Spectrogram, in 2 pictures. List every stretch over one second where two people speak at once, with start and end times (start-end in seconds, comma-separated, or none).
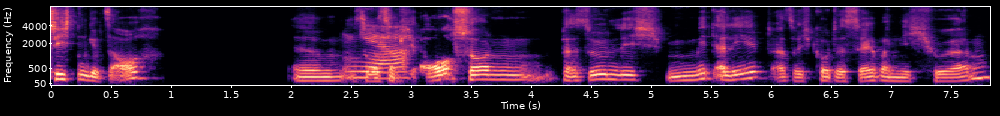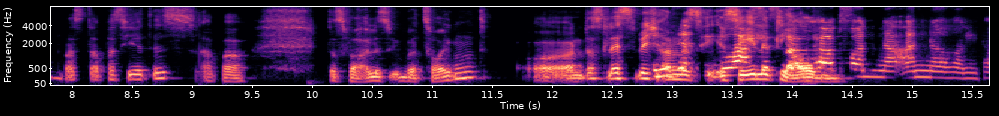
12.8-14.5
